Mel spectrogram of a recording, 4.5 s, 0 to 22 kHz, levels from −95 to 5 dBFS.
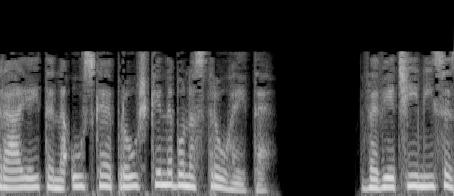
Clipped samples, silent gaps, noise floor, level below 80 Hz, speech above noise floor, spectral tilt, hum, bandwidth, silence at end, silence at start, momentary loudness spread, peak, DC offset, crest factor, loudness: under 0.1%; 2.85-3.56 s; under -90 dBFS; -50 dBFS; over 74 dB; -5.5 dB/octave; none; 7.6 kHz; 0 s; 0 s; 12 LU; -4 dBFS; under 0.1%; 12 dB; -16 LUFS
